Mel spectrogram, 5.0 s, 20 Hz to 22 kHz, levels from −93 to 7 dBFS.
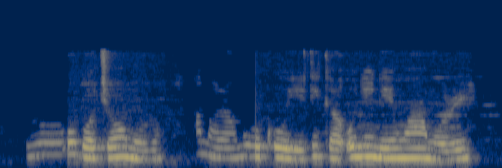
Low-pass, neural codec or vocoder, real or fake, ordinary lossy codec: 7.2 kHz; none; real; none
